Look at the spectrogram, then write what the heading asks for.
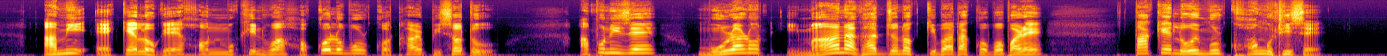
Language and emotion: Assamese, angry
